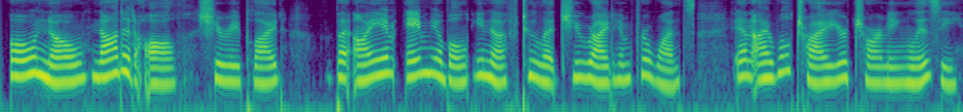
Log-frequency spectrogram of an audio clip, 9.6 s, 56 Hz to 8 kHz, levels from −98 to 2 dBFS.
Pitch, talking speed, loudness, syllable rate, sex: 240 Hz, 160 wpm, -16 LUFS, 3.9 syllables/s, female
